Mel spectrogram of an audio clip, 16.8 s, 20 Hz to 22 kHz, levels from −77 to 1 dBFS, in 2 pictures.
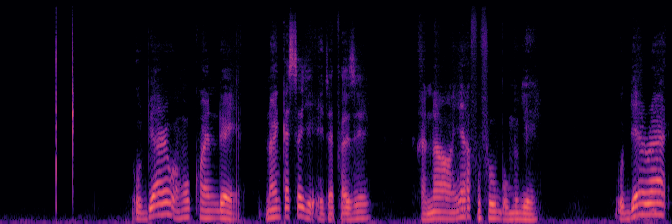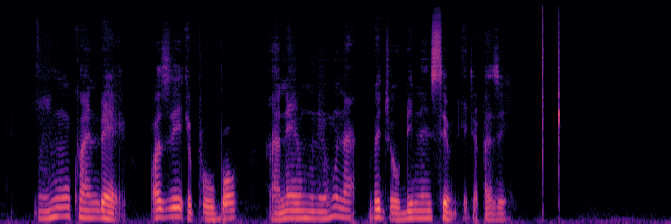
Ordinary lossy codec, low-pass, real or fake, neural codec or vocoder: none; 19.8 kHz; fake; codec, 44.1 kHz, 2.6 kbps, DAC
